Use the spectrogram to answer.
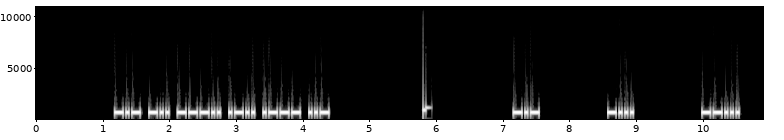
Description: Morse code, heard as a keyed tone, about 27 wpm, spaced as for 16 wpm, 700 Hz. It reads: KD8LJU KB7
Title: USA Call Signs - 8x Character Spacing - 28wpm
